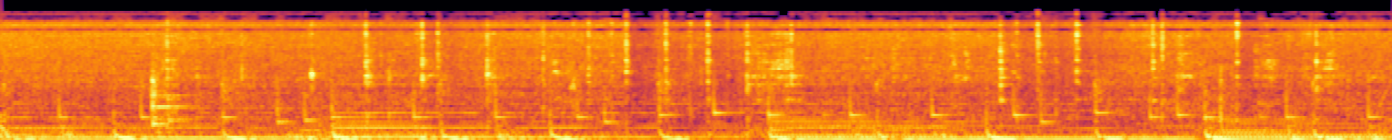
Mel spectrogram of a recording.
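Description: Chicken, tomato and onion sizzling as they fry in a metal wok, with a wooden spatula stirring and scraping through them in irregular clicks and knocks.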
